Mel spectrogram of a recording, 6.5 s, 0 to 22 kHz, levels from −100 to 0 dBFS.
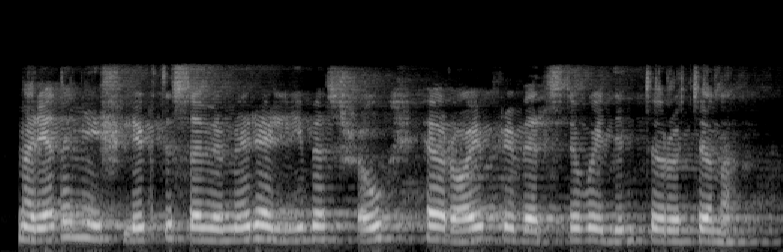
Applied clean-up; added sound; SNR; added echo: none; none; none; reverberation time 1.2 s.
